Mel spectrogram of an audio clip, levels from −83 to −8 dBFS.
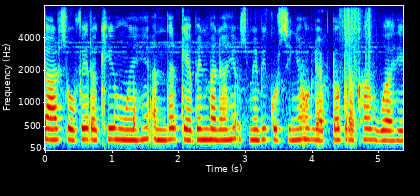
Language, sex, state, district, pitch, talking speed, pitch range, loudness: Hindi, female, Haryana, Rohtak, 225 Hz, 190 wpm, 220-230 Hz, -18 LUFS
